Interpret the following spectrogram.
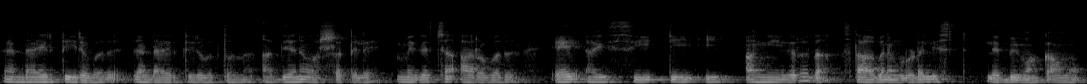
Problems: low volume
